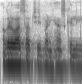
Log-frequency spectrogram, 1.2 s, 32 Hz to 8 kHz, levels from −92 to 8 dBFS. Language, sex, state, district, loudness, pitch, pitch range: Maithili, male, Bihar, Madhepura, -18 LUFS, 110 Hz, 105-115 Hz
